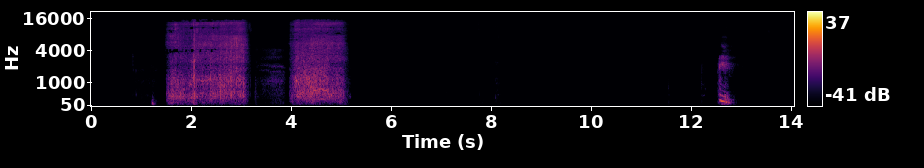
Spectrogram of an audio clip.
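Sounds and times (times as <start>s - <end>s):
forceful breath blasts: 1.5s - 5.2s
soft breath: 2.6s - 4.7s.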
